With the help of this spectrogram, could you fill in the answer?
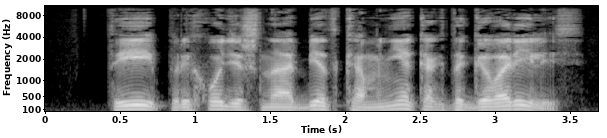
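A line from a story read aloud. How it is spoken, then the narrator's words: Plain, turned away. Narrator (Russian): сказал Филдинг, отвернувшись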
